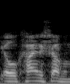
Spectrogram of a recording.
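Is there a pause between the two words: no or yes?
no. The two words run together in one phrase. The soul itself is God. The speaker calls it wrong. "don't say Elokai Neshama in one phrase"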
